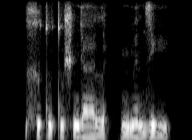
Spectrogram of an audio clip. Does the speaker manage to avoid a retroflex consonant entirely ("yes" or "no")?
yes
